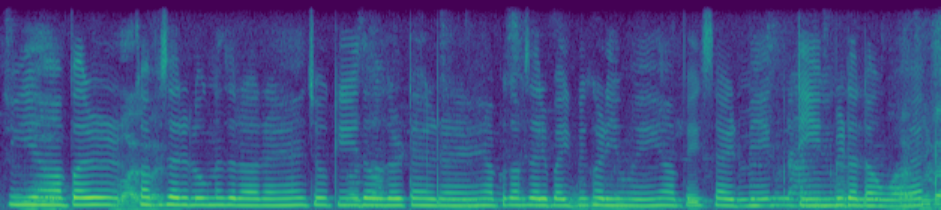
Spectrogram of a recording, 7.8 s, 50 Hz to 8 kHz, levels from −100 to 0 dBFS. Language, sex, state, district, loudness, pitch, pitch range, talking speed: Hindi, female, Uttar Pradesh, Ghazipur, -29 LUFS, 255 Hz, 245-265 Hz, 270 wpm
